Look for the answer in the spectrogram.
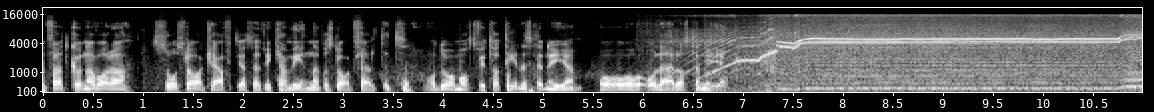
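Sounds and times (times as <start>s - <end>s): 
speech: 0.0s - 7.6s
small drone lifting off at a training field outside Karlskrona: 5.9s - 10.9s.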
